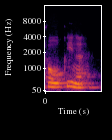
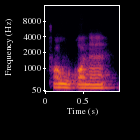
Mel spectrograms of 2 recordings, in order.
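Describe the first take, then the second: First: The vowel after the q is i. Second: The vowel after the q is a. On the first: The speaker calls it wrong. "tidak bisa fauqina" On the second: The speaker calls it right. "wajib dibaca e, mansub dengan fathah"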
